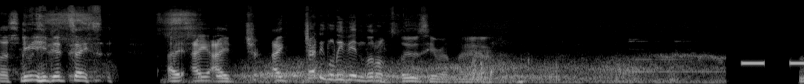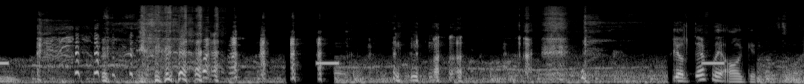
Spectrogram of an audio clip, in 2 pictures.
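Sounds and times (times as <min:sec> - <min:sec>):
speech: 0:00.0 - 0:05.2, 0:09.0 - 0:10.4, 0:12.1 - 0:14.0, 0:14.8 - 0:16.0
censor beeps with steady high tones: 0:07.4 - 0:08.2, 0:15.0 - 0:15.4
laughter: 0:08.4 - 0:14.4.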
